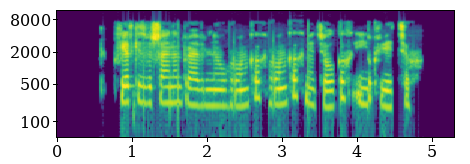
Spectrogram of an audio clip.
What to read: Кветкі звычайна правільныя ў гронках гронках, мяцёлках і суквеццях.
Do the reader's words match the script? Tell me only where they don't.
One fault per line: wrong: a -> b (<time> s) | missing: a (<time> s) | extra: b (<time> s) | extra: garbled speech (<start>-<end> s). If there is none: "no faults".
no faults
